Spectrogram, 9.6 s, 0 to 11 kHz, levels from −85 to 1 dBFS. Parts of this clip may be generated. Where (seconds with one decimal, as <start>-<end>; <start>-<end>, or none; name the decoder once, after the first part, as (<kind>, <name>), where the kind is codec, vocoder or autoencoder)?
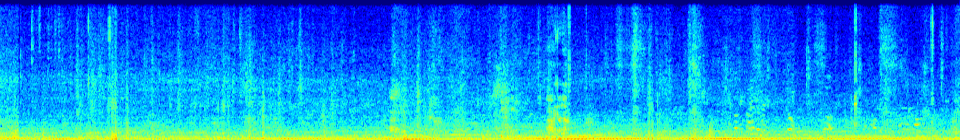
none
